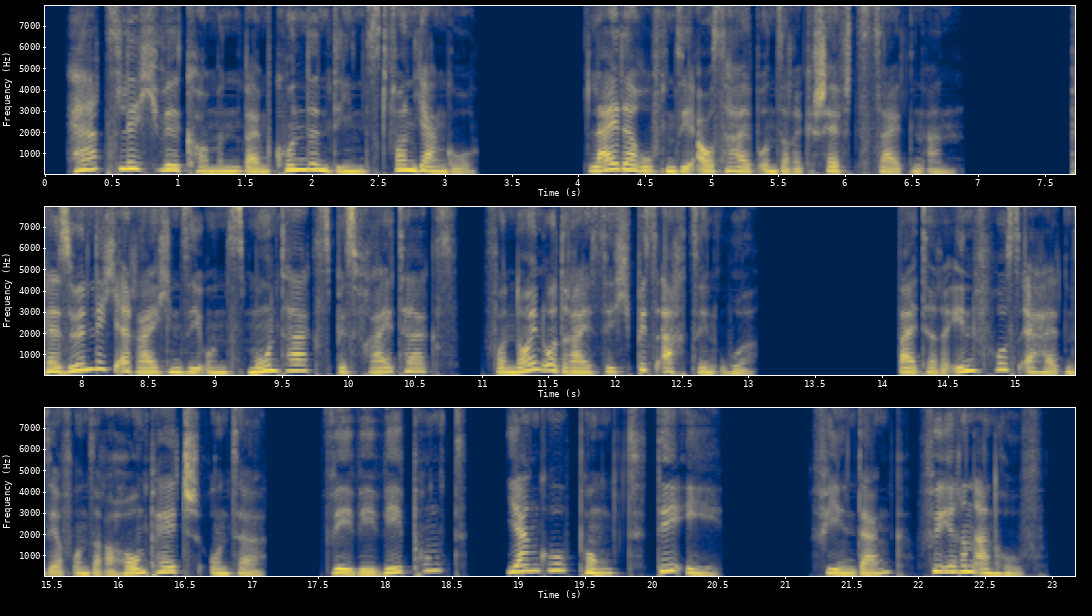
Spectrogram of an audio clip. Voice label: Anrufbeantworter

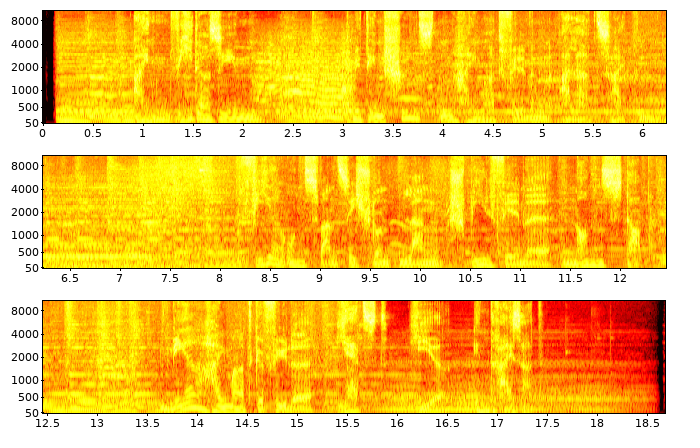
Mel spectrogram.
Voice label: Trailer; 3sat

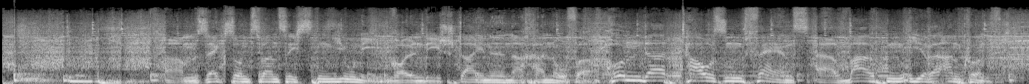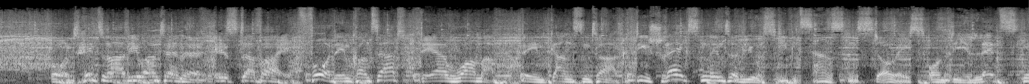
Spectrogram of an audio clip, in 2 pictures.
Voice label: Trailer; Stones

